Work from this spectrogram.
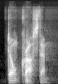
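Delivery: menacing hushed voice. In a role-play scene, warning a companion so nobody else can hear, whispered threat. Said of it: "I whisper to her so nobody else can hear".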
